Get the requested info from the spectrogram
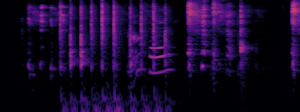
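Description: A quick run of light clicking taps, about six a second, as an egg is tipped from a cup into a mixing bowl of muffin batter. A toddler gives a short vocal cry about halfway through.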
